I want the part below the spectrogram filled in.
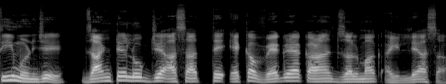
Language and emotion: Goan Konkani, neutral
